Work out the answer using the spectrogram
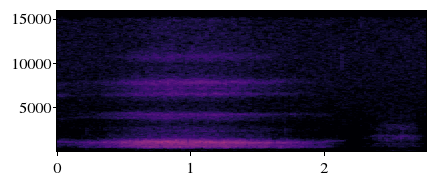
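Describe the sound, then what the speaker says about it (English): A person takes a slow, deep breath in and exhales during a Pilates session for sciatica pain. The airy breath is faint and close, swelling and fading over about two seconds, with a softer breath after it and no talking. "One more deep breath in and exhale."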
